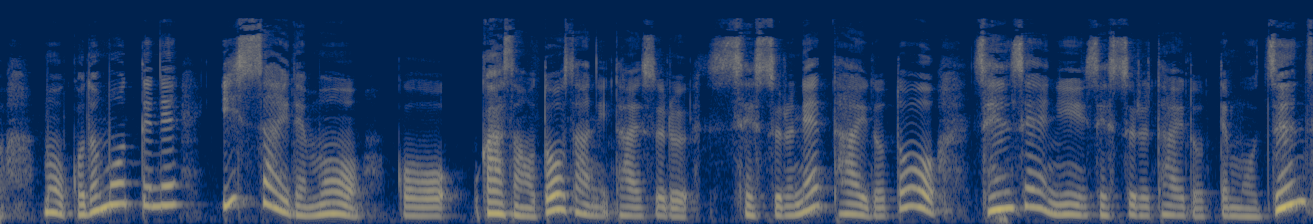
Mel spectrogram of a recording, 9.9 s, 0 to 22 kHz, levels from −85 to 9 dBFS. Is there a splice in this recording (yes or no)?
yes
